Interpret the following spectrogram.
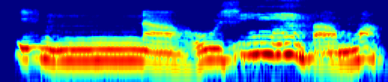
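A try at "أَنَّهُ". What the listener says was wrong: Bukan innahu, barisnya patah kan? Terus patah. Kalau patah masa innahu an?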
